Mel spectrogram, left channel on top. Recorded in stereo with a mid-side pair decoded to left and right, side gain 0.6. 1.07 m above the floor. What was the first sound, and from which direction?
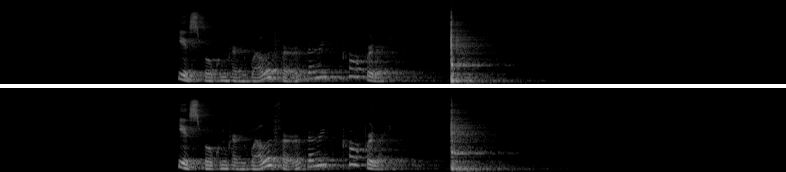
A woman speaking, 20° right.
